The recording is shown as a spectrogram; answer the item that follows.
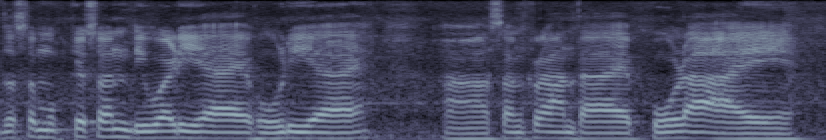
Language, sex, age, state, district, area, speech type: Marathi, male, 18-30, Maharashtra, Yavatmal, rural, spontaneous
